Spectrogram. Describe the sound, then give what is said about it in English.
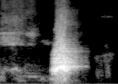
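A big female Belgian Malinois, a dog that looks like a German Shepherd, lets out one sharp, loud bark, a short burst in an otherwise quiet moment, with only a faint murmur of background sound just before it. “She's a big, scary dog. She is. Yeah. She's a Malinois.”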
